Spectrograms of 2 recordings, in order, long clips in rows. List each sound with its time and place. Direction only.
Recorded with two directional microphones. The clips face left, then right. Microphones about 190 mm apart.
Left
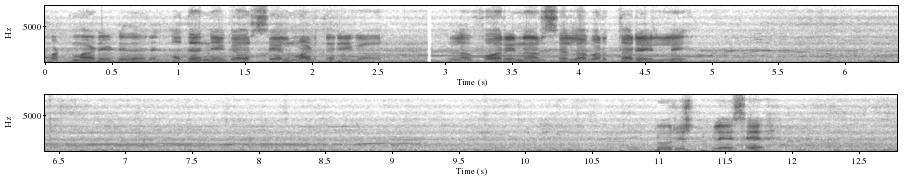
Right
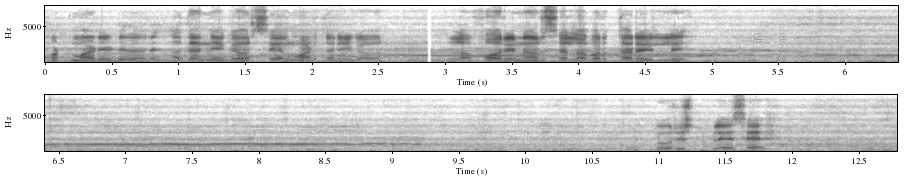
0.0 s speech: 10° left (ahead or behind)
0.9 s a man's voice: 30° left (ahead or behind)
11.0 s a man's voice: 20° left (ahead or behind)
